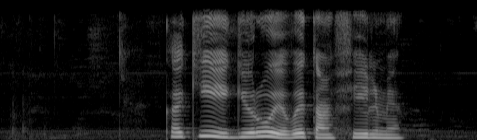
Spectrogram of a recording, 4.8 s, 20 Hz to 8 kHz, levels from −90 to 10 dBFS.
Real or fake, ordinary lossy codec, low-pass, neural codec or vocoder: real; none; 7.2 kHz; none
